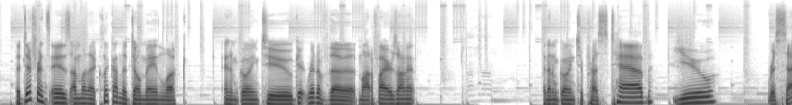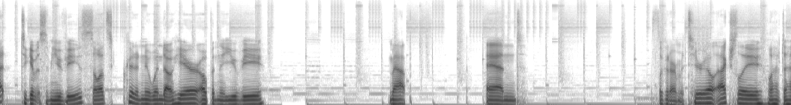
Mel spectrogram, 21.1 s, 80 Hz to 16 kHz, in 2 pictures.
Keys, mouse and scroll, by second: 0.0 Escape, 5.6 z, 7.5 Tab, 8.9 u, 11.6 click, 15.2-17.2 drag, 17.8-18.7 drag, 19.3 click, 20.8 drag.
